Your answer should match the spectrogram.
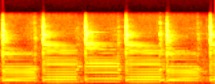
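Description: Acoustic guitar fingerpicked around an A minor chord: about five evenly spaced notes and chords, roughly two and a half a second, each left ringing, with the bass note moving from stroke to stroke in a short bass run.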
